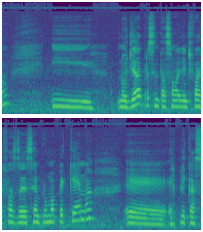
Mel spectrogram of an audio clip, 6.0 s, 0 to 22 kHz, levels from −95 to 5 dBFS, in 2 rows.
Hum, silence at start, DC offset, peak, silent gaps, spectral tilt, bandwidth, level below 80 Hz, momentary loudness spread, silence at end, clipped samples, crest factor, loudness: none; 0 s; under 0.1%; -6 dBFS; none; -4 dB/octave; over 20 kHz; -52 dBFS; 12 LU; 0 s; under 0.1%; 18 dB; -22 LUFS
